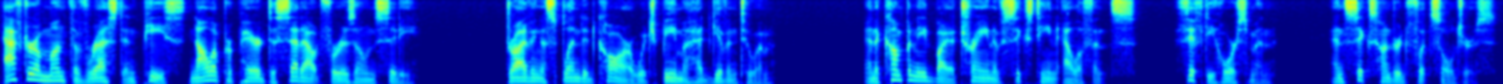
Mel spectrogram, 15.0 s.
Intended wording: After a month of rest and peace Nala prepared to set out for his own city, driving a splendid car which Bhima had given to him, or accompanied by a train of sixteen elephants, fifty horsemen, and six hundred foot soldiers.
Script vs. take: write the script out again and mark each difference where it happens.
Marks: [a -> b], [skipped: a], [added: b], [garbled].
After a month of rest and peace Nala prepared to set out for his own city, driving a splendid car which Bhima had given to him, [or -> and] accompanied by a train of sixteen elephants, fifty horsemen, and six hundred foot soldiers.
